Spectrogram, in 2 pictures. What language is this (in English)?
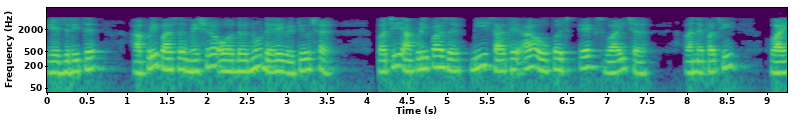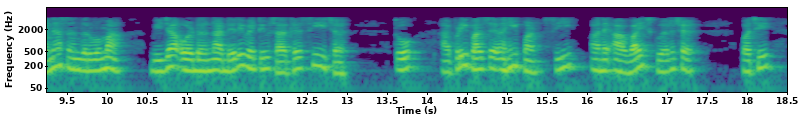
Gujarati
